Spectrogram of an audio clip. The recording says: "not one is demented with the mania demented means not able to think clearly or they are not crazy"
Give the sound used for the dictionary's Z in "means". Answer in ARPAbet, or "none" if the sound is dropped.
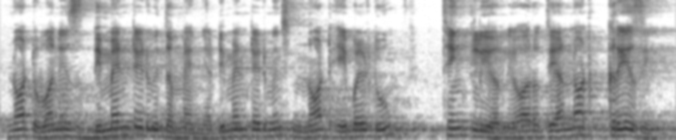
S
